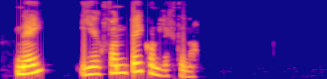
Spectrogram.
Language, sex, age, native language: Icelandic, female, 30-39, Icelandic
